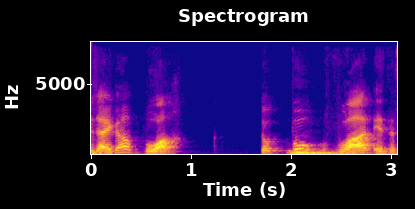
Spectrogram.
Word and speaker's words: pouvoir: Pouvoir. Pouvoir. Voilà. So VOIR voir. हाँ, देखिए, yeah. OI is ua, V लग गया तो व और R को touch करना है.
